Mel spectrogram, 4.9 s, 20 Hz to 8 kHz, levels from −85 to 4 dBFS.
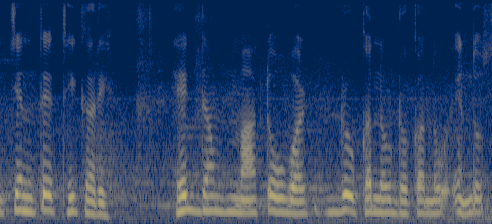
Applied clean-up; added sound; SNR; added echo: none; none; none; none.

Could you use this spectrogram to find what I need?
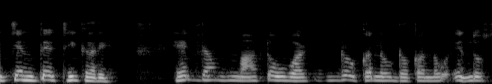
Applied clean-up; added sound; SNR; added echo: neural mask model DeepFilterNet 3.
